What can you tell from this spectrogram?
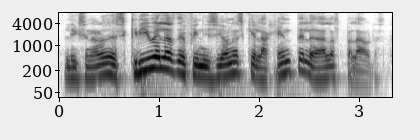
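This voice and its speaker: A man's voice: on the high side, lively intonation, fairly quick, darkish tone, no echo. A young Mexican man co-hosting a podcast, explaining things in a wry, chatty way. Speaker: podcast co-host. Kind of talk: casual chat.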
